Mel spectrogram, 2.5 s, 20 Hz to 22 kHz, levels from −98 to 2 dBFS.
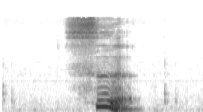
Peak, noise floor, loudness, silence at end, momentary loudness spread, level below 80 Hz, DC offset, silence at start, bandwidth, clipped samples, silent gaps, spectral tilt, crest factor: -12 dBFS; -75 dBFS; -27 LUFS; 0.85 s; 14 LU; -66 dBFS; under 0.1%; 0.85 s; 11.5 kHz; under 0.1%; none; -5.5 dB/octave; 18 dB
